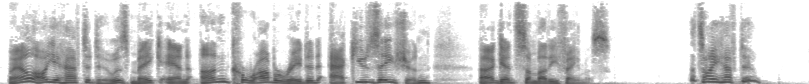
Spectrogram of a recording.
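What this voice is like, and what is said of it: Heavily sarcastic delivery. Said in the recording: “Am I being sarcastic? Yes. Dripping with sarcasm”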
